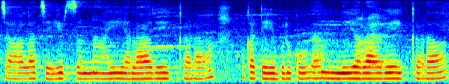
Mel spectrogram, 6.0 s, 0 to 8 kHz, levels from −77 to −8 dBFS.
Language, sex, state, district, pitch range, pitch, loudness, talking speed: Telugu, female, Andhra Pradesh, Sri Satya Sai, 200-210 Hz, 205 Hz, -17 LUFS, 110 wpm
